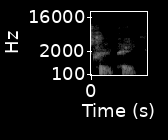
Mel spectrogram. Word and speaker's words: Kroupi: Is that how you pronounce his name? Is it Kroupi? Yeah, it's Kroupi.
